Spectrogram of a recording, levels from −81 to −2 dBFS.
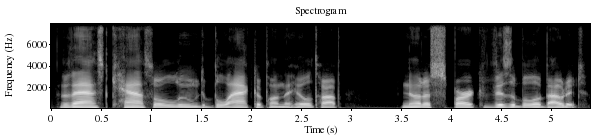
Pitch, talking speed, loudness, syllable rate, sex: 115 Hz, 155 wpm, -18 LUFS, 4.5 syllables/s, male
